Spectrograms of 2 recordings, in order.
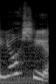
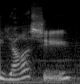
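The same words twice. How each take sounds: First: Yoshi with an O in the first syllable. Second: Yashi with an open A in the first syllable. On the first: Defending how they say it to chat, Yoshi with O. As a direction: say Yoshi with an O, insisting. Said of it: "No, I say Yoshi". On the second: Denying chat's claim about their accent, Yashi with A. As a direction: say Yashi with an A, the rejected version. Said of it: "I don't say Yashi". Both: Shown as a demonstration.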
